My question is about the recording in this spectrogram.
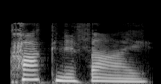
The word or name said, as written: cockneyfication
